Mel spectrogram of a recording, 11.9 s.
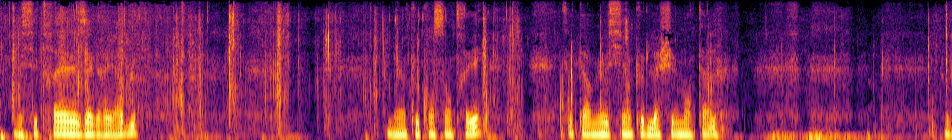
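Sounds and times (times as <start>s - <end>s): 
gritty gravel noise: 0.0s - 9.0s
hiker in sandals walking on a rocky trail on Corsica's GR20: 0.0s - 11.9s
speech: 0.2s - 2.0s, 4.8s - 6.2s, 7.0s - 9.2s.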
